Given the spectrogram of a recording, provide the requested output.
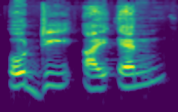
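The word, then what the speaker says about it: ὠδίν: O-D-I-N, it's pronounced odin, and it means birth pangs.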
